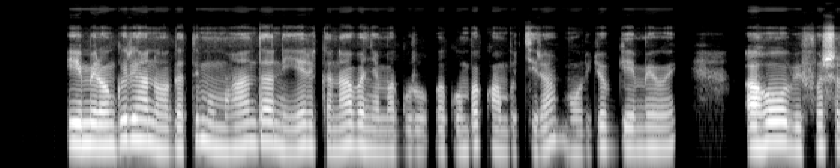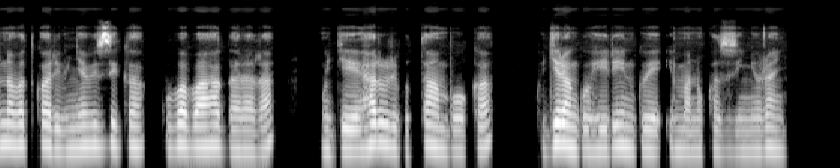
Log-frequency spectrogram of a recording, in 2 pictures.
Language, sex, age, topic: Kinyarwanda, female, 25-35, government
